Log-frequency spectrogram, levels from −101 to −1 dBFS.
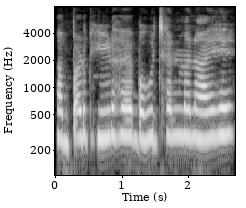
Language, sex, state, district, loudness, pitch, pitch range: Chhattisgarhi, female, Chhattisgarh, Rajnandgaon, -16 LUFS, 280 Hz, 270-290 Hz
